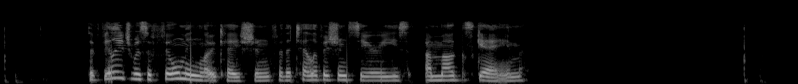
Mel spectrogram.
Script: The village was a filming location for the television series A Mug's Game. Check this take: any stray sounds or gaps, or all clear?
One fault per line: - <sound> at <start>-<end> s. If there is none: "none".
none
